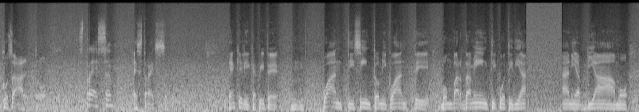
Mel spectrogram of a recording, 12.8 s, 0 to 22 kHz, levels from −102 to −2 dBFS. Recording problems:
squashed, flat; heavily
hiss; loud; throughout; 6 dB below the speech
audio cutting out; at 11 s for 0.5 s

